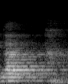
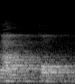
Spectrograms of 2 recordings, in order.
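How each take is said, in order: First: The k ends in a soft hiss without a vowel. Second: The k bounces out with a short vowel after it. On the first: The speaker calls it right. "Tapi tak. Hamas" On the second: The speaker calls it wrong. "Bukan takok, bukan apa tak, bukan begitu, salah"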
